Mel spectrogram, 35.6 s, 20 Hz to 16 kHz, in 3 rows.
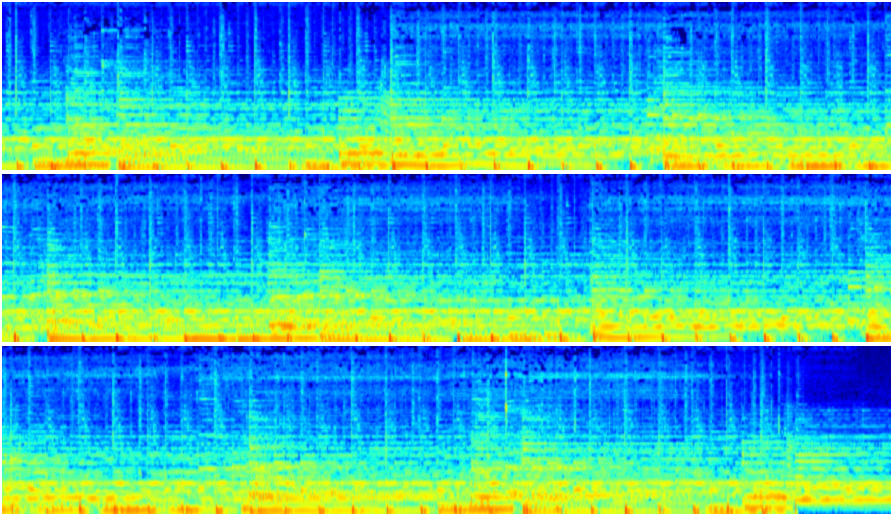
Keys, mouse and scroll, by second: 1.0 shift+d, 2.7 r, 6.5 click, 11.6 middle click, 11.9-13.0 scroll down 5, 12.6 middle click, 14.6 l, 15.0 middle click, 16.6 click, 19.3 middle click, 20.0-21.4 scroll down 3, 20.6 middle click, 23.8 click, 26.0 middle click, 29.2 scroll down 1, 29.8 middle click, 29.8-30.4 scroll down 1, 31.1 shift+d, 32.2 click, 35.0 middle click.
